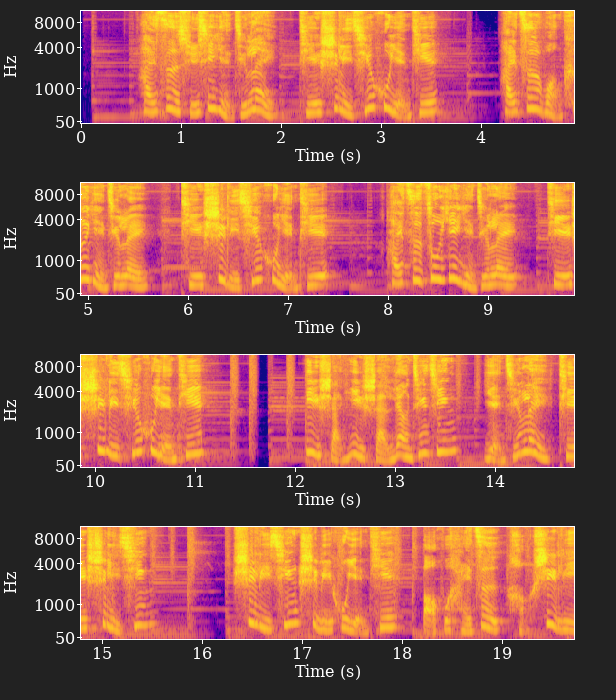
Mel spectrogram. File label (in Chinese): 女 广告 清新欢快 护眼贴; 士力清护眼贴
